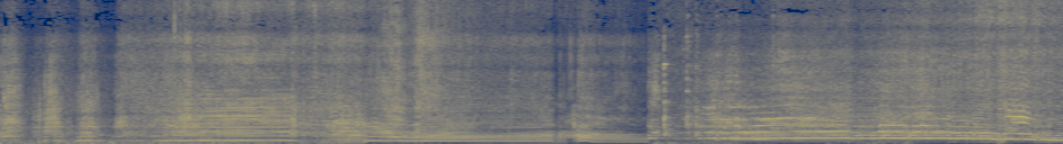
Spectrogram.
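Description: Race car engines running at high revs on a hillclimb. The first engine holds a steady high note, then its pitch drops sharply about six seconds in. A second engine then takes over with another high, steady note.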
